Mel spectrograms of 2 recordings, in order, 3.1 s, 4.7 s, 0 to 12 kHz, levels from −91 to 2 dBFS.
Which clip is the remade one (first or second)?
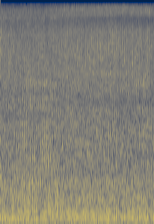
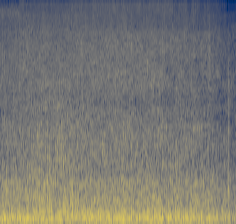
second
